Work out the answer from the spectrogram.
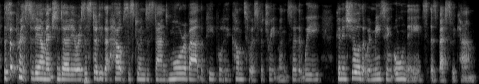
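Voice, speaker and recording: A woman delivers a webinar presentation in a low, even voice that barely rises or falls. Her tone has a gravelly, fry-edged texture, and she speaks in a steady, measured way, as if working through prepared remarks. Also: poor audio. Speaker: charity chief executive presenting.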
